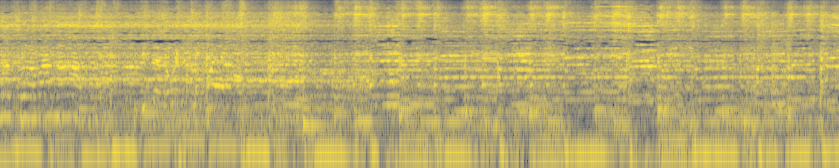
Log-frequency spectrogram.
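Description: Live band dance music played loud through a concert sound system, with a pulsing bass line under keyboards and guitar.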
